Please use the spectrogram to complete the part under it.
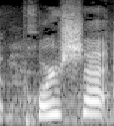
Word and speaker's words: Portia: So it is Portia L. Art, and my name is spelled P-O-R-T-I-A.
